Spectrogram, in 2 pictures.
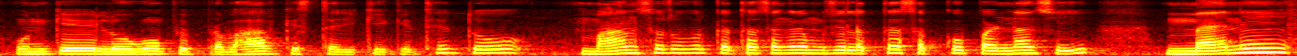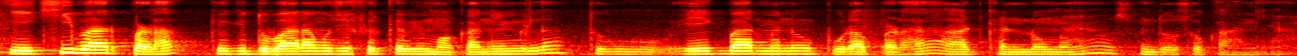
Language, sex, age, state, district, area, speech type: Hindi, male, 30-45, Delhi, New Delhi, urban, spontaneous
